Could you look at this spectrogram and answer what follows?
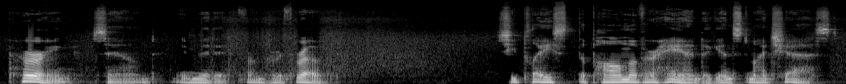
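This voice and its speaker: Very gravelly, deep, slow male horror narrator. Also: poor audio. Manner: slow, measured, brooding. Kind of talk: dramatic scripted first-person creepypasta narration. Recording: faint background noise.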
